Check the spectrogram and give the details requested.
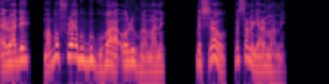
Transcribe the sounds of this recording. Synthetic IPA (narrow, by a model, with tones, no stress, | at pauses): æ˨ɾu˨a˨dɪ˦ | mã˨bʊ˦fʊ˦ɾɛ˦æ˦bu˦bu˦ɡu˨ɦɔ˦a˨ʔo˦ɾi˦ɦũ˨a̰˨mã˨nɪ̃˦ | mɪ̃˨sɪ˨ɾɛ˦o˨bɛ˦sa˦nʊ̃˨ɥᶣa˨ɾɪ˦mã̰˨mɪ̰̃˨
